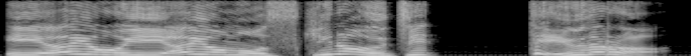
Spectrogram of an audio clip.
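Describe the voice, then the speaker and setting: Flamboyant young wandering swordsman, playful, swaggering, bright forceful tone, lively swooping delivery, video game. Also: extremely high pitch, unhurried, no room sound, clean studio sound, full character voice. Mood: bold bravado. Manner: theatrical, breezy, casual swaggering speech. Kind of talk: Japanese action game voice acting.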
